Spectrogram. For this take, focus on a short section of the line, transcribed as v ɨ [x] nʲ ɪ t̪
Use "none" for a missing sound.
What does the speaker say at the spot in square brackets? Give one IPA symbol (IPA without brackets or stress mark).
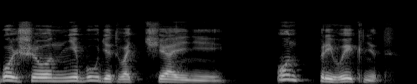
k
